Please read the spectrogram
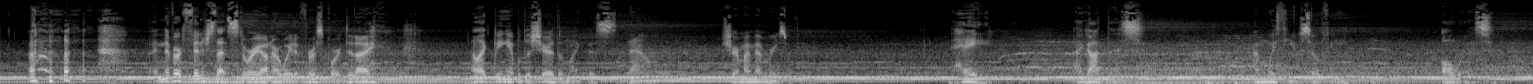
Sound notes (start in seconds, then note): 0.2 laugh; 9.2 serious and calming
